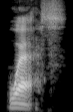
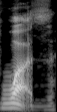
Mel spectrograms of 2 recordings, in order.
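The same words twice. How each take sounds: First: The vowel is the short a sound. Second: The vowel is not the short a sound. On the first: This is how the spelling rules predict it. "This sequence should say was. ... The A should say A. This vowel should be short" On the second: This is how the word is actually said. "But you and I know that it says was"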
